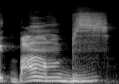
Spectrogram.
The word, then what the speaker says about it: bombs: It could be bombs, but the B is silent.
